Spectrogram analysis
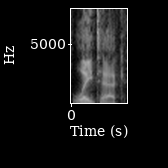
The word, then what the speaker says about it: Latack: I always want to say Latack, but it's Latack, right? No, it's Latack.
